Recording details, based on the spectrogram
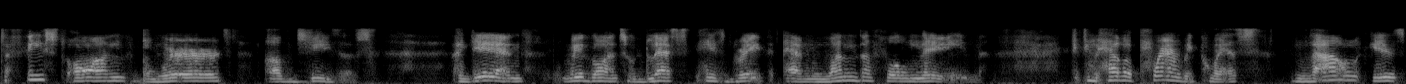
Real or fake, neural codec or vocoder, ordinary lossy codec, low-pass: fake; codec, 16 kHz, 1 kbps, FreqCodec, smaller model; MP3, 48 kbps; 5.4 kHz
